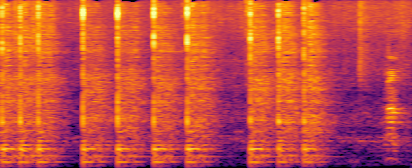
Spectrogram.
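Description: Handheld immersion (stick) blender run in a series of short bursts, puréeing a chickpea mash in a bowl, with sharp knocks as the blender head is worked against the food and bowl. It stops shortly before the mash reaches a smooth consistency.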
